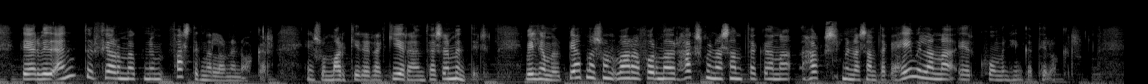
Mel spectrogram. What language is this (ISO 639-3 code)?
isl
